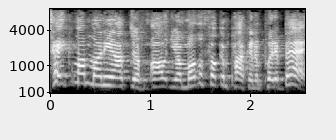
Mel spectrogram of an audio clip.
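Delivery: ordinary talk, nothing marked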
